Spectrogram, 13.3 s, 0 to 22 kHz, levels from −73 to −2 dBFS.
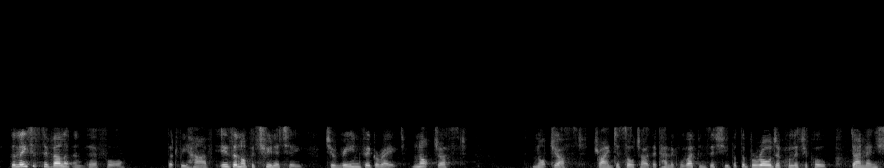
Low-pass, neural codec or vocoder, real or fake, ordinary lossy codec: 5.4 kHz; codec, 24 kHz, 0.9 kbps, WavTokenizer, medium speech release version 1; fake; AAC, 24 kbps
